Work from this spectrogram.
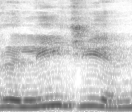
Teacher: in the word रिलीजियन the second syllable रिलीजियन, ली पर stress किया गया है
